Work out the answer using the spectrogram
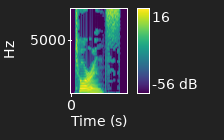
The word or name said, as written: torrance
